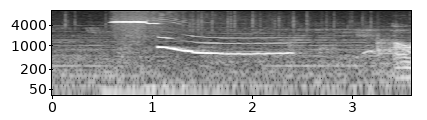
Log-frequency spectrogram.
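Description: A dog whines in Dragon Age: Origins, a long falling high-pitched whimper rising over a steady game background, close and clear, with a short higher yip just before it.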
